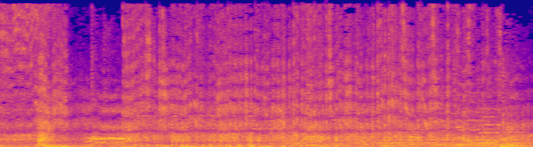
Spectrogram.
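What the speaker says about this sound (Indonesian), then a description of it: "Saat itulah muncul tembakan yang berasal dari kolong kursi" Toy army gunfire in a film scene, fired from under a chair: a dense, loud barrage of bursting pops and booms runs continuously throughout, layered with clattering impacts and background score.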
